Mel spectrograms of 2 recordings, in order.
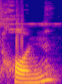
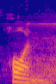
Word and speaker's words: Hon: And other people because they cannot pronounce Hon, they just spell out Ho N. But it's not an acronym. It is Hun.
